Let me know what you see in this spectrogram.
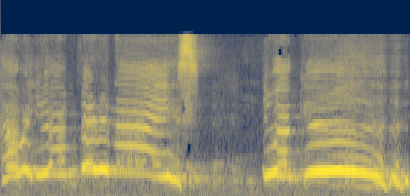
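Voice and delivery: very high, dainty, drawn-out lady voice. Describing a woman with a wasp waist, the speaker acts out her talk, imitating a soft-spoken woman. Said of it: "Soft spoken".

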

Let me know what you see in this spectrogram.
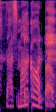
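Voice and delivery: unconvincing, bad, put-on Scottish accent. Asked to imitate a film's dubbed-in accent, the speaker does a scottish accent impression. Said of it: "give us a wee impression of this Scottish accent".

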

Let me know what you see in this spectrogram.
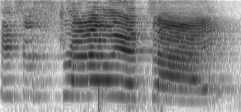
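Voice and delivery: mock very high, loud shout. Recalling how the listener's sister shouted it at all the patrons, retelling a shout. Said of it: "You're shouting it at all the patrons".

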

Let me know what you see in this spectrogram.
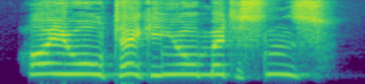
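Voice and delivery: very high, very loud, shrill piping voice. Reading a story, the inspector questions the family, in a high-pitched voice. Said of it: "He spoke with a high-pitched voice like that".

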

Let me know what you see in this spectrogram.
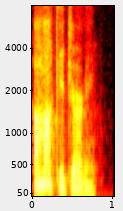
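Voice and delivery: put-on public radio documentary host delivery. Repeating your phrase when asked what you said: NPR voice. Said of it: "I'm trying to use my NPR voice".

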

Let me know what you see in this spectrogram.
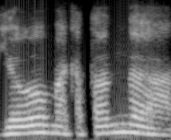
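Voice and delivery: put-on Vietnamese-accented speech. Retelling what a woman said on seeing the speaker again, imitating a Vietnamese accent. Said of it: "In her Vietnamese accent".

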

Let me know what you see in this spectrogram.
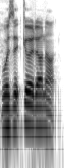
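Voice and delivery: ordinary delivery

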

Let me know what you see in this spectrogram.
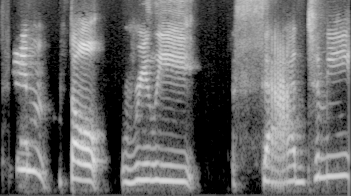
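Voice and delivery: very slow delivery, voice breaking partway through. Talking with a co-host about a game, say it as your voice cracks. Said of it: "Voice crack".

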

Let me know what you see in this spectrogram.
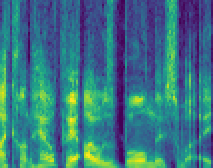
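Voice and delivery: high sing-song voice, drawn out and slowly swooping. A speaker mocks a Doctor Who character's forced flirting with an Adam impression. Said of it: "That's my impression of Adam".

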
